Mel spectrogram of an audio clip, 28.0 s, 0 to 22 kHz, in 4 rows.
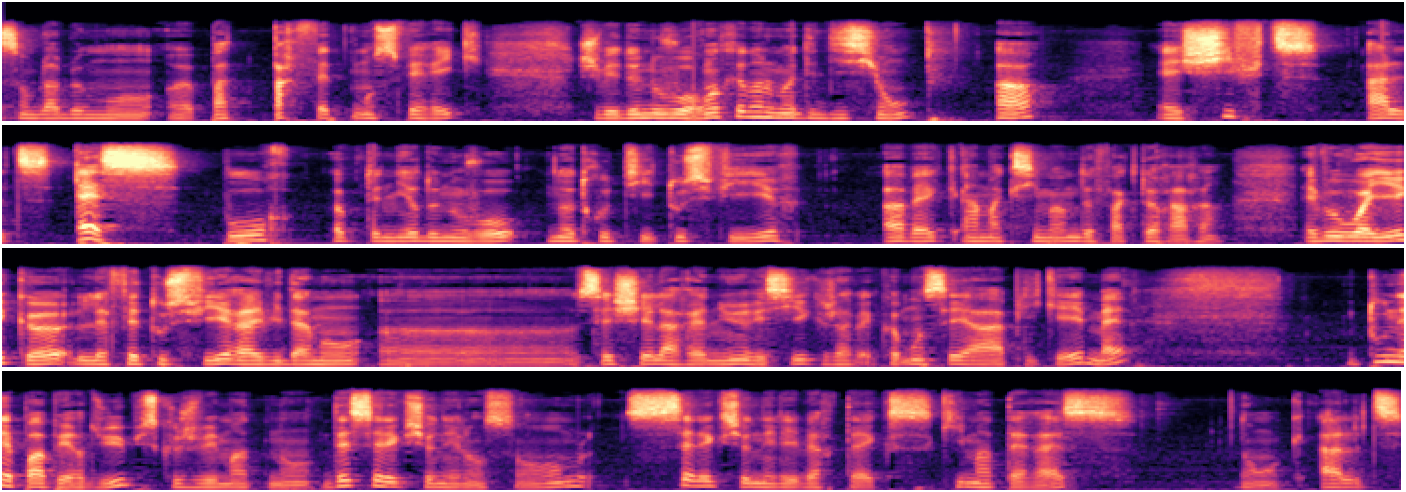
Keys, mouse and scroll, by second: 0.9 Tab, 3.8 a, 6.6 alt+shift+s, 11.5 Tab, 12.0 Tab, 12.6-13.1 scroll up 3, 13.1 alt+click, 14.1 Tab, 15.3 Tab, 16.4 alt+click, 17.2 alt+click, 17.9 Tab, 18.5 alt+shift+click, 19.1 scroll up 5, 19.9 scroll up 2, 20.7-21.5 scroll down 2, 21.9 a, 24.6 alt+right click, 25.1 alt+shift+right click.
